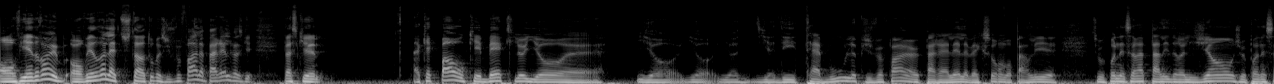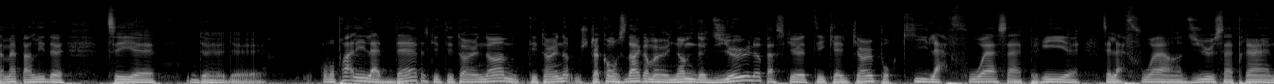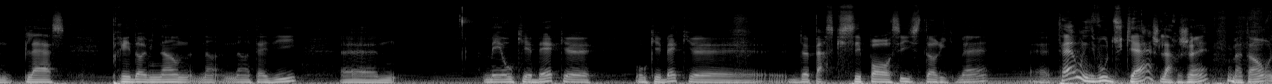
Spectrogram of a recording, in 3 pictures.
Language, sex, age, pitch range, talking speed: French, male, 30-49, 100-125 Hz, 205 wpm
